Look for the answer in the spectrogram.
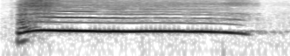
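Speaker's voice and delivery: high, loud mimicked "ay"; imitated pain yelp. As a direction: yelp like a hurt boy. Imitates injured boy's yelp. (quejido de dolor imitado, agudo)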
